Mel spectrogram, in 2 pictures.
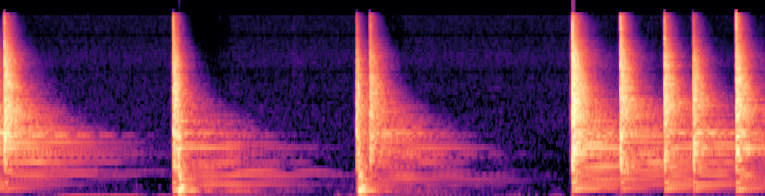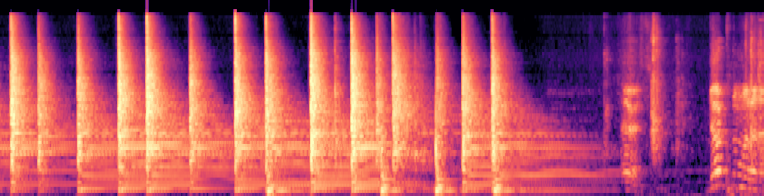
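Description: An Eker Percussion hanging drum in a rakı colour is struck. A few slow, ringing metallic hits come first, then a quick run of resonant notes that die away, and a person talks over the drum.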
